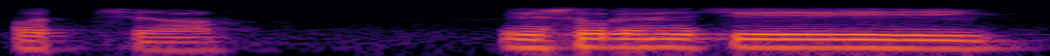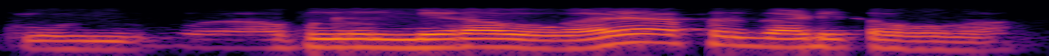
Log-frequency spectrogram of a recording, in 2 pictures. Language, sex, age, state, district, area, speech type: Hindi, male, 18-30, Rajasthan, Karauli, rural, conversation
